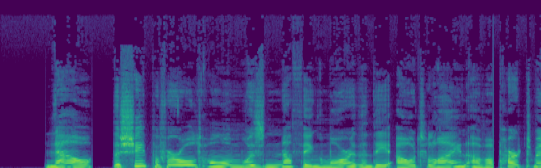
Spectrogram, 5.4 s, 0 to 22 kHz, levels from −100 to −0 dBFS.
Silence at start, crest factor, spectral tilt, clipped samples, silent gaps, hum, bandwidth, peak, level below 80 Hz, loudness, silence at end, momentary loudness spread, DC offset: 0.45 s; 14 dB; -6 dB/octave; under 0.1%; none; none; 13.5 kHz; -10 dBFS; -58 dBFS; -23 LUFS; 0 s; 4 LU; under 0.1%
